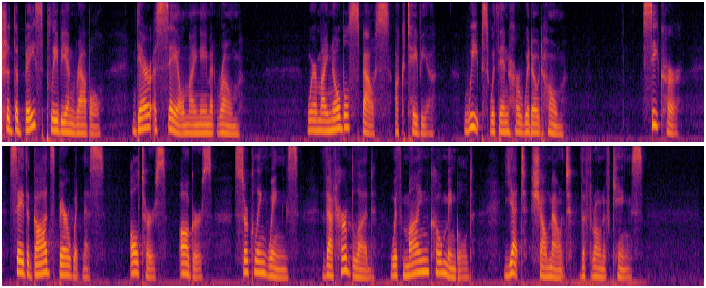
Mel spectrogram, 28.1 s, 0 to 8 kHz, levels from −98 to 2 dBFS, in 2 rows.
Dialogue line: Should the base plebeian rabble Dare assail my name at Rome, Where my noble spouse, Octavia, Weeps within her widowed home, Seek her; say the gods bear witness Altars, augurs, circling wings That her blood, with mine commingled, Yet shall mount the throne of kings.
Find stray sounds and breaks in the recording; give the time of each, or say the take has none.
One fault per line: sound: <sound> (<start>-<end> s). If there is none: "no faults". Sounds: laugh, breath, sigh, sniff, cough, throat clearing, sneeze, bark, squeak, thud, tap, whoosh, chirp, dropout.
no faults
